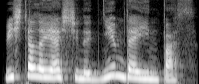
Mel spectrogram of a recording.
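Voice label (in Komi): висьталӧй ассьыныд ним да инпас, Komi, female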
